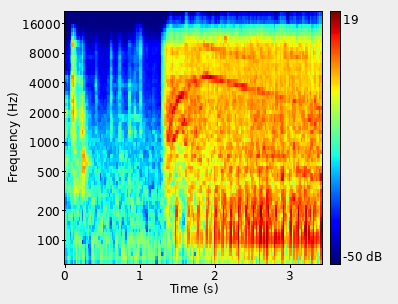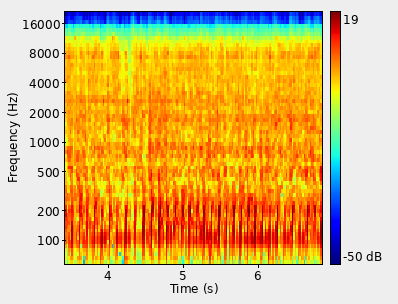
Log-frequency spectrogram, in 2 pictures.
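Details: Small engine after refitting the flywheel key and setting the ignition air gap: starts at once and settles to an even beat about three firings a second, note changing slightly, no misses; now running normally.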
